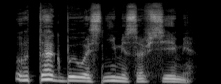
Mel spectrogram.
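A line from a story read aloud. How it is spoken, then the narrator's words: Mutter. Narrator (Russian): пробормотал жено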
